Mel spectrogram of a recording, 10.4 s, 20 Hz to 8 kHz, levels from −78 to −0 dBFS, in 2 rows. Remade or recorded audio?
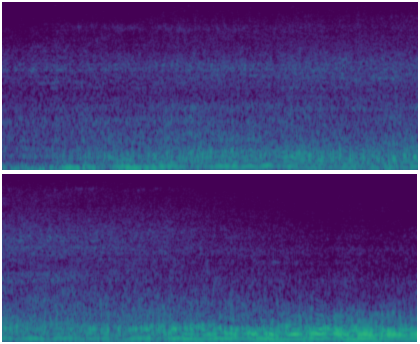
remade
